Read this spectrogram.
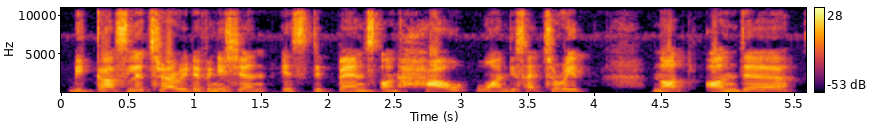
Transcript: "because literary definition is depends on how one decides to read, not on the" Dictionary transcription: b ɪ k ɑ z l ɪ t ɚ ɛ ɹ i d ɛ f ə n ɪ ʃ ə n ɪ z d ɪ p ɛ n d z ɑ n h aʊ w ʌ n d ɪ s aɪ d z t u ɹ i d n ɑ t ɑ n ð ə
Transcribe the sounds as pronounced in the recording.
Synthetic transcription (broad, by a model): b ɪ k ɑ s l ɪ t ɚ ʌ ɹ i d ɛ f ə n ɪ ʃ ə n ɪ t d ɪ p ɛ n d s ɑ n h aʊ w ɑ n d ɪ s aɪ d t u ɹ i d n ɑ t ɑ n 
